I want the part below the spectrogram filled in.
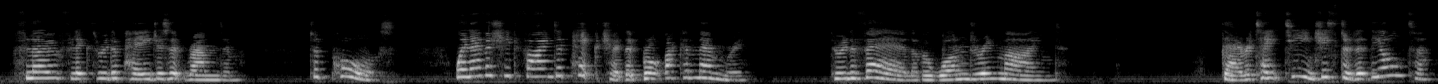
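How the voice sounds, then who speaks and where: A young woman of eighteen, reading scripted poetry in a measured, deliberate way. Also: sits high, rough recording. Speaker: poetry reader.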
